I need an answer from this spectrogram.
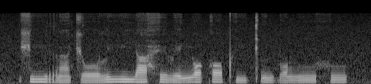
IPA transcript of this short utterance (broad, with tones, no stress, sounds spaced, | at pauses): ʃ iː˦ r ã˨ t͡ʃ oː˨ l iː˦ j a˦ h ɪ˦˨ β e˨ ɲ ɔ˦ k ɔ˦ pʰ i˨ kʼ ĩ˦ ɡ͡b ɔ˨ ŋ uː˦ h u˦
